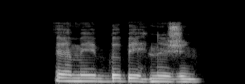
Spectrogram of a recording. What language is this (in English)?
Kurdish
